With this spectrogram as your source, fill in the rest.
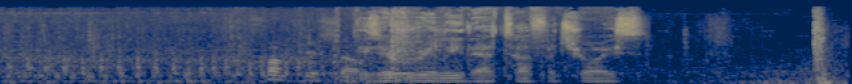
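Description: A man speaks in a low, tense voice.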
